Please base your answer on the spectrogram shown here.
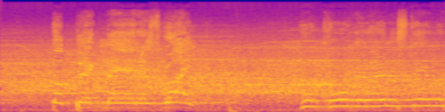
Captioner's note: audience cheering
